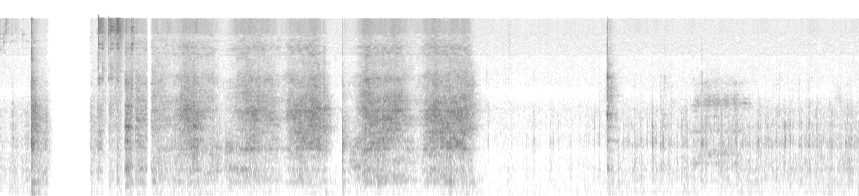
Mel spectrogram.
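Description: Rubbing and scraping of a phone being handled close to its microphone, in a run of noisy bursts over about four seconds. The sound cuts out completely for a moment just before the bursts start, and one more click comes near the end.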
